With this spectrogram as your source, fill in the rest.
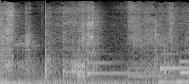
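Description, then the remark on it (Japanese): Crisp rustling and crinkling of paper flyers being folded and handled to make a trash bin, a steady scratchy shuffle with a few sharper crackles, fairly quiet, with a faint tonal hum in the background and no talking. “今私これチラシでゴミ箱作ってるからその音だと思ううるさいかな後で聞いてみよううるさかったらごめんなさいすごいシャカシャカ言ってるかも”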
